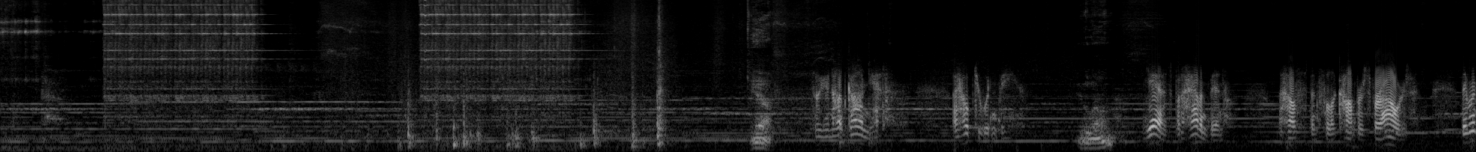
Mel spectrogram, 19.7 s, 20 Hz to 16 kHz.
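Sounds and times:
telephone ringing with electronic trill: 1.4s - 4.8s, 5.4s - 8.9s
speech: 10.1s - 10.4s, 11.1s - 11.9s, 12.9s - 13.7s, 14.4s - 16.4s, 17.0s - 18.9s, 19.5s - 19.6s.

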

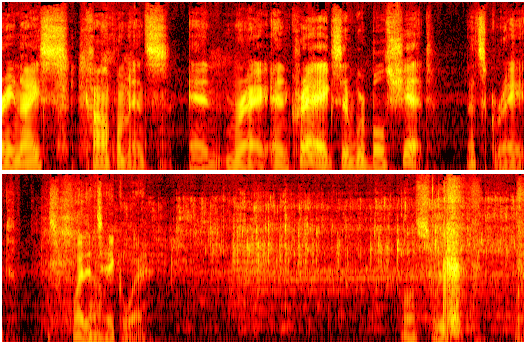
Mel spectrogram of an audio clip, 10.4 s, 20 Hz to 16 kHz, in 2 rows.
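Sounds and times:
speech: 0.0s - 6.8s, 9.2s - 10.4s
toilet flushing: 6.7s - 10.4s.

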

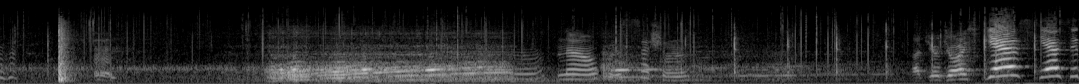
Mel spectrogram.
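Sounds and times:
car engine starting and revving as the car is driven into a garage: 1.8s - 8.9s
speech: 9.3s - 10.7s.

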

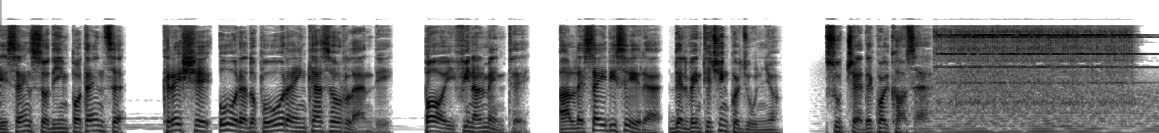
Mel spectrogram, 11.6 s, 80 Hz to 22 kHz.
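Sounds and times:
speech: 0.0s - 9.7s
telephone ringing in a family home: 9.4s - 11.5s.

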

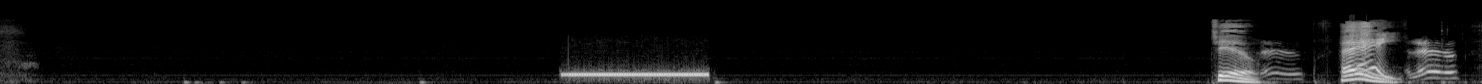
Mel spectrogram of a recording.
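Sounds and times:
quiet hum: 0.0s - 14.8s
steady telephone tone while adding a number to a call: 5.6s - 7.1s
speech: 12.2s - 12.7s, 13.4s - 14.6s.

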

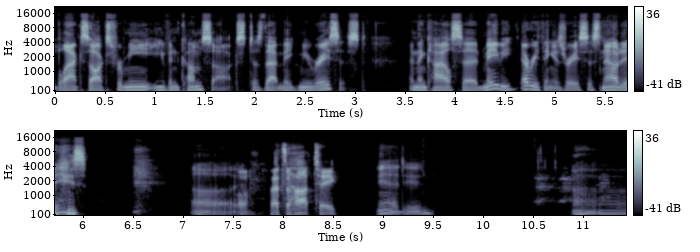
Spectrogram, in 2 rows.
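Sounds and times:
speech: 0.0s - 9.6s, 10.9s - 11.4s
dog barking with a rough yap and drawn-out tonal bark: 10.5s - 11.3s.

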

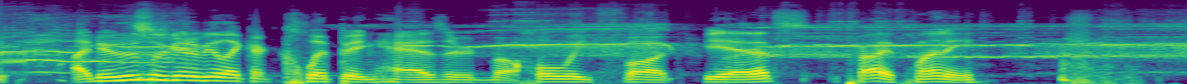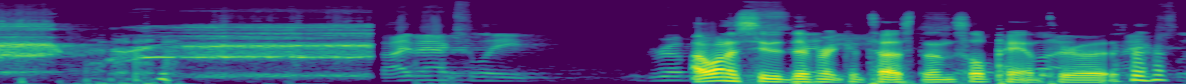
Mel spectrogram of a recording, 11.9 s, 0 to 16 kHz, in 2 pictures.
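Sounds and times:
person imitating a pig in a pig call: 0.0s - 1.1s, 2.0s - 7.8s
speech: 0.4s - 5.5s, 9.2s - 11.8s.

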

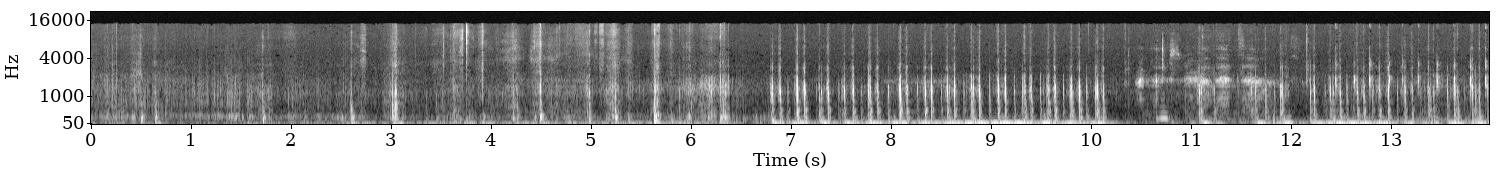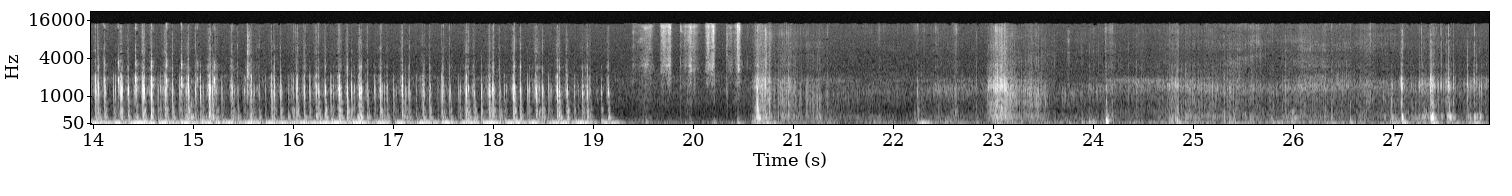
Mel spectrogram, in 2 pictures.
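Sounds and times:
fingertip scratching on soft surfaces: 0.0s - 27.9s
fingertip tapping on soft surfaces: 6.8s - 19.2s.

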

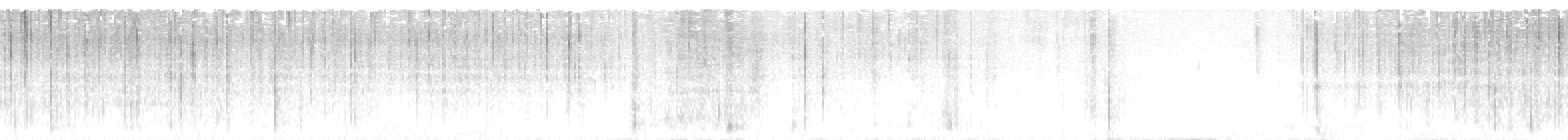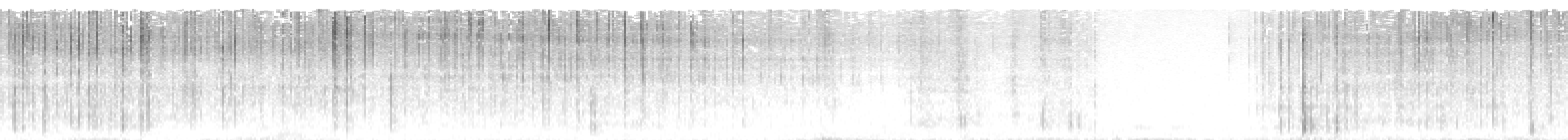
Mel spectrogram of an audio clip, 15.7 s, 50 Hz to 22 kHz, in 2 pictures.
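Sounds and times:
slime being squeezed with crackly pops and squelches: 0.0s - 4.6s, 6.5s - 12.2s, 14.1s - 15.6s.

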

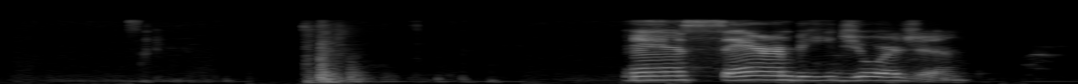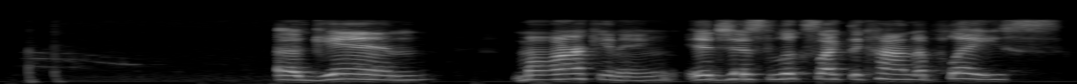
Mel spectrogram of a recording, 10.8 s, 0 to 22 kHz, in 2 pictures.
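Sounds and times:
door swinging shut with a thump: 1.5s - 1.9s
speech: 3.2s - 4.9s, 6.8s - 10.7s.

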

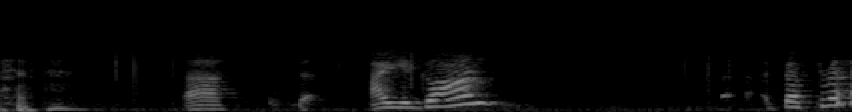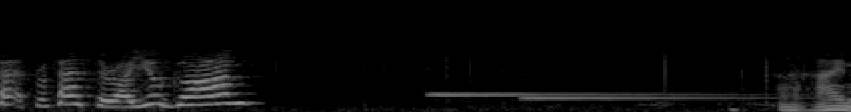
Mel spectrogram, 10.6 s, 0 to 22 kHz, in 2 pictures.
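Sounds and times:
speech: 1.2s - 3.2s, 4.9s - 7.0s, 10.4s - 10.6s
two-tone doorbell chime: 8.0s - 10.2s.

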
